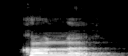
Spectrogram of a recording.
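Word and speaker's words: colour: అనేది చూద్దాం for example కలర్ ఎన్ని సిలబస్ ఉన్నాయి టూ సిలబస్ ఉన్నాయి ఏ సిలబల్ ఎక్కువ ఫోర్స్ గా పలుకుతుంది ఫస్ట్ సిలబుల్ ఎక్కువ ఫోర్స్ గా పలుకుతుంది అన్నమాట కలర్ how articular this word కలర్ దీనికి కి ఎల్ ఈ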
